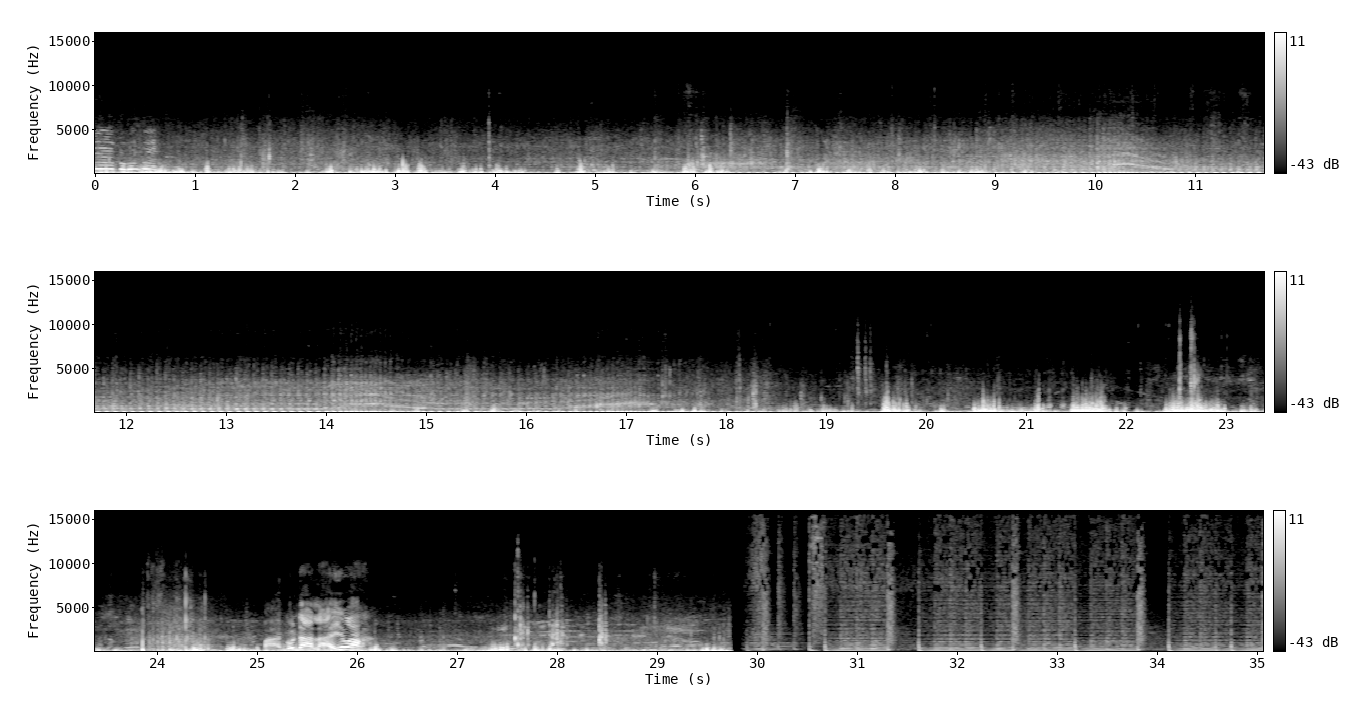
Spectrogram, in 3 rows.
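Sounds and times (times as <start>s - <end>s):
small motorcycle engine running: 1.5s - 18.8s.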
